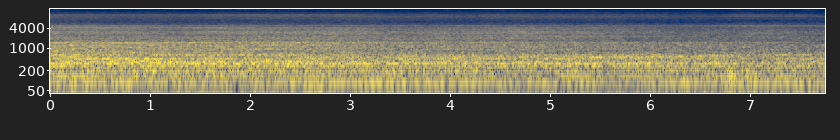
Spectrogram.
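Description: Avanti West Coast Class 390 Pendolino electric train running past on the track, a steady rumble and low hum that fades slowly as it goes.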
